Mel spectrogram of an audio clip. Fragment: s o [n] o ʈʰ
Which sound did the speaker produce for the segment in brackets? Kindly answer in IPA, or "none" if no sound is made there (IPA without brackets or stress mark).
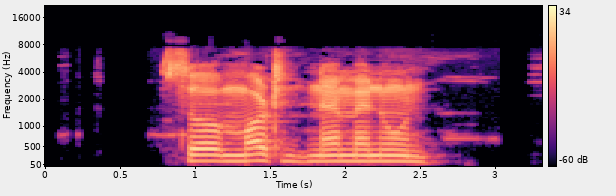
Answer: m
